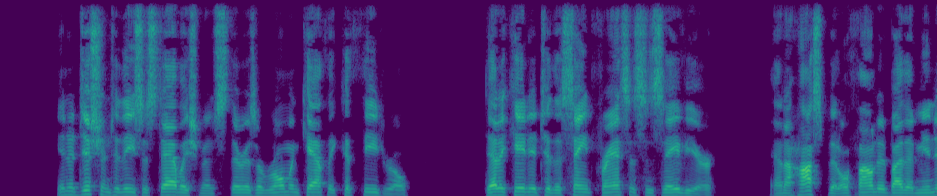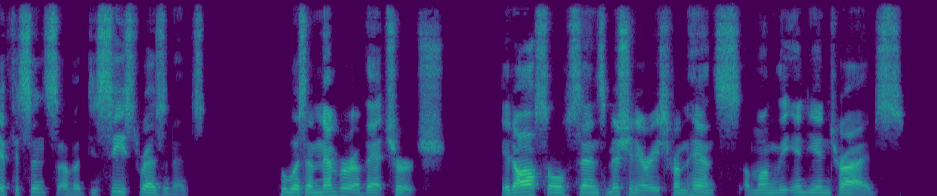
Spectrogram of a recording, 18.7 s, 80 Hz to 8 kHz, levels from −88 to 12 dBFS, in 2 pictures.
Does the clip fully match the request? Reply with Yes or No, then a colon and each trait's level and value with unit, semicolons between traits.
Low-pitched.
Yes: low, 120 Hz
